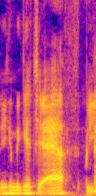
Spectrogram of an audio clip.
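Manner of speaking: little lisp on the s sound in ass. Doing an impression after a quote, with a little lisp: Mike Tyson impression with lisp. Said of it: "I really wanna do, like, a Mike Tyson impression".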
